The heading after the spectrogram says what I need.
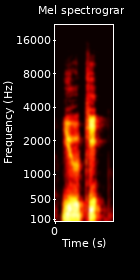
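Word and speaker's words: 勇気: And then we have what happens when you hold the sword Yuki which means courage. Let's check its accent. Accented on the first one. Yes. Yuki.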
